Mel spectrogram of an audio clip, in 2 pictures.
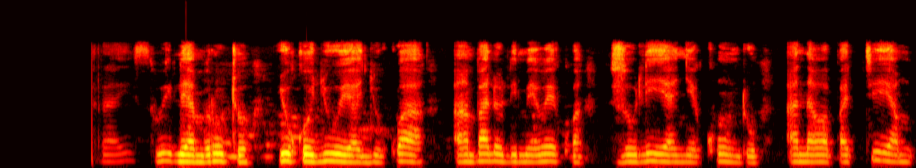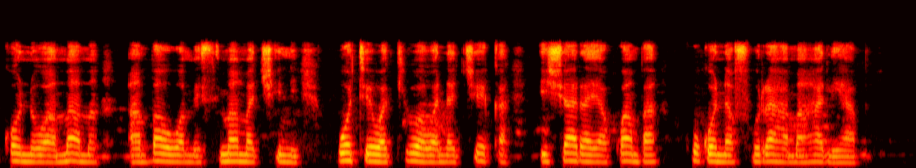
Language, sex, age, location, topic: Swahili, female, 36-49, Mombasa, government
